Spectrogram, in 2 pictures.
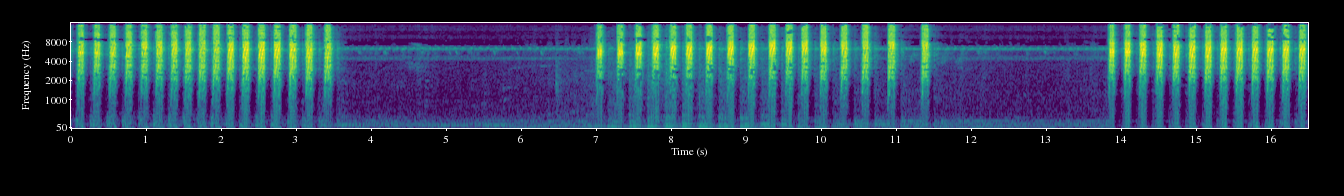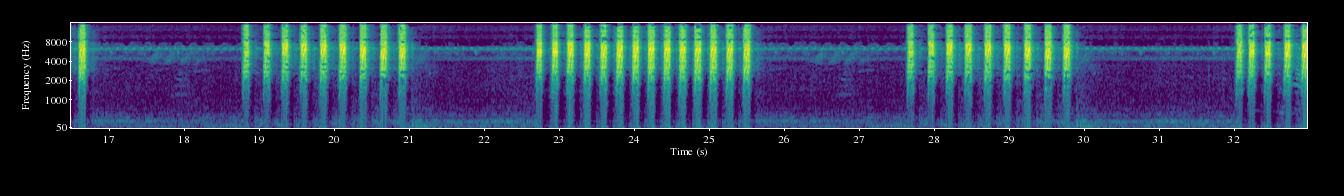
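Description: Grey-cheeked bulbul (cucak jenggot) repeating rapid harsh notes in six bursts of about three to four seconds each, about five notes a second. A steady high-pitched drone runs behind.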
